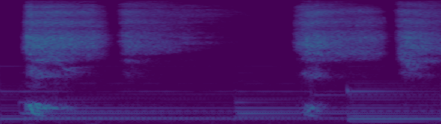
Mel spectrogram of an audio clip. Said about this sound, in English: Let us take nose as an example. So, when I am doing what is called as breathing,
